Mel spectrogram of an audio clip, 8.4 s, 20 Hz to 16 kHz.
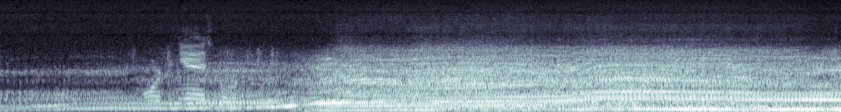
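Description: Mercury XR2 150 two-stroke V6 outboard doing a hole shot: the engine note climbs steeply about three seconds in as the throttle opens and the boat accelerates, then holds at a steady high speed with a slight further rise.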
